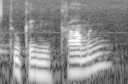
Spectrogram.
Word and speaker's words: Tutankhamun: And you see, there's a picture of one of the ancient pharaohs, Tutankhamun. That's how you pronounce his name.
